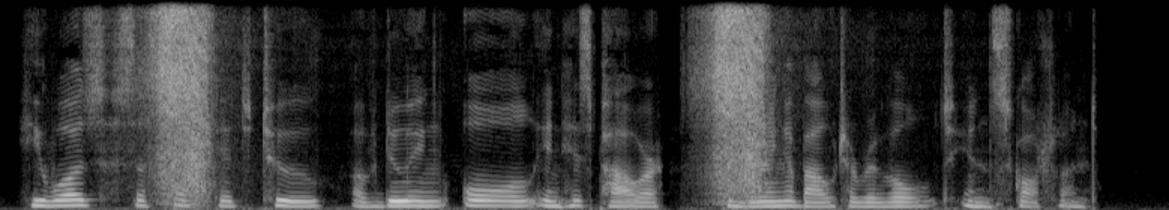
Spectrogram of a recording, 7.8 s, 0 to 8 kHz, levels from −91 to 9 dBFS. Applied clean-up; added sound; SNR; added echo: none; Fireworks; 3 dB; none.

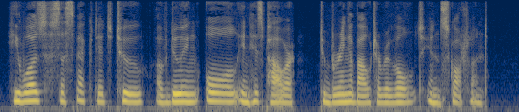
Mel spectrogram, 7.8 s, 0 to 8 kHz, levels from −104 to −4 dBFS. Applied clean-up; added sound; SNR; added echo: none; none; none; none.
